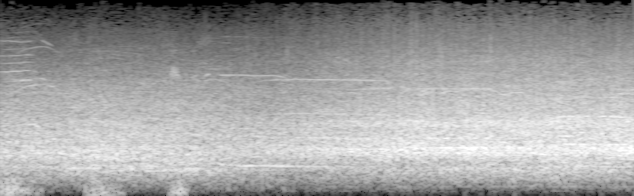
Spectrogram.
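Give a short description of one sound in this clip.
A large crowd cheers and roars in a big echoing arena, growing louder.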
